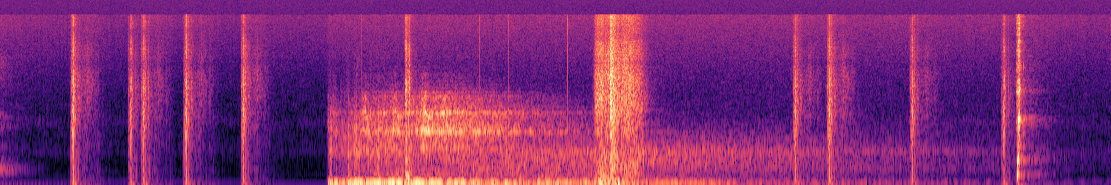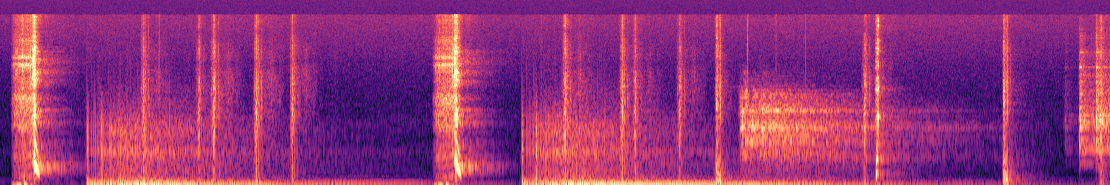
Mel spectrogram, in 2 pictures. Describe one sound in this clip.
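Footsteps patter on stone.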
